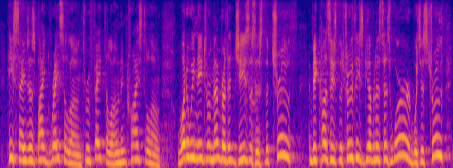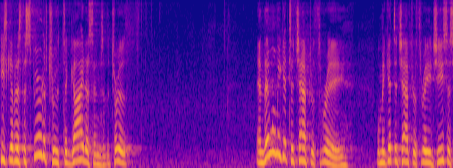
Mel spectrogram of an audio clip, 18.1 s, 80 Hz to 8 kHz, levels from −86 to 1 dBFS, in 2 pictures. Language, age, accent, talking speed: English, 50-69, American, 210 wpm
